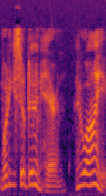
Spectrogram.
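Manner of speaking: mildly anxious voice, high pitch, big swoops. Describing a golf game, quoting a club guy who suddenly appears: mock-worried. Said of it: "he's got like a kind of slightly worried voice".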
